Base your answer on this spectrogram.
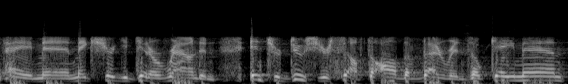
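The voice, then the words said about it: Imitates another person's voice. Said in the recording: “Your impersonations are better when we're not on TV.”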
